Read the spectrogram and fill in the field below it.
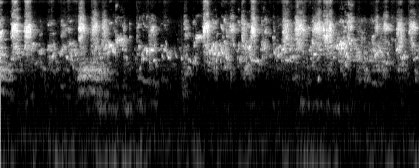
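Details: Several baby chickens chirping while eating and playing; dense, overlapping high-pitched peeps and tweets in a steady busy chorus throughout, with short pauses, plus a lower tonal note near the first second.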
